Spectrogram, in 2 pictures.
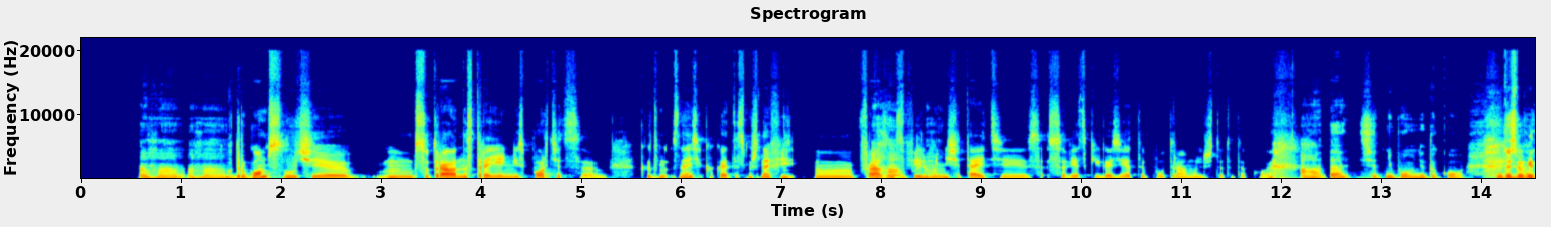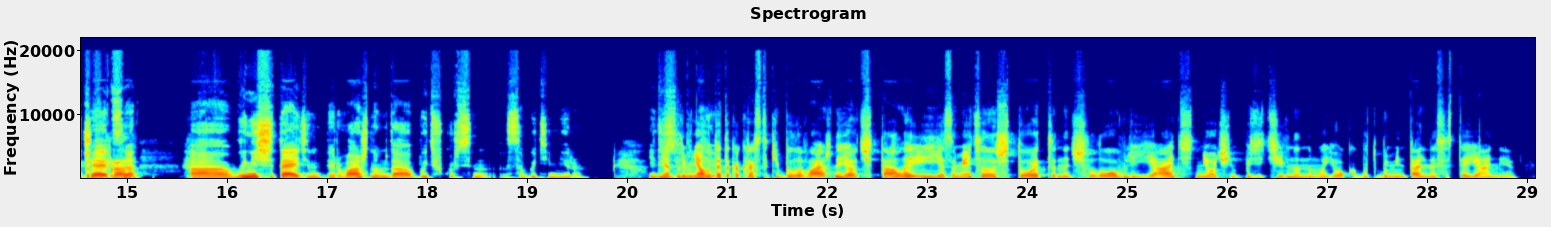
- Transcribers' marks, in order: laughing while speaking: "такое"
- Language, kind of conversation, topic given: Russian, unstructured, Почему важно оставаться в курсе событий мира?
